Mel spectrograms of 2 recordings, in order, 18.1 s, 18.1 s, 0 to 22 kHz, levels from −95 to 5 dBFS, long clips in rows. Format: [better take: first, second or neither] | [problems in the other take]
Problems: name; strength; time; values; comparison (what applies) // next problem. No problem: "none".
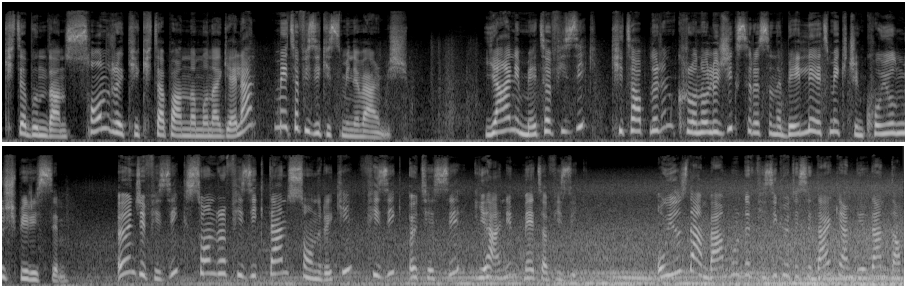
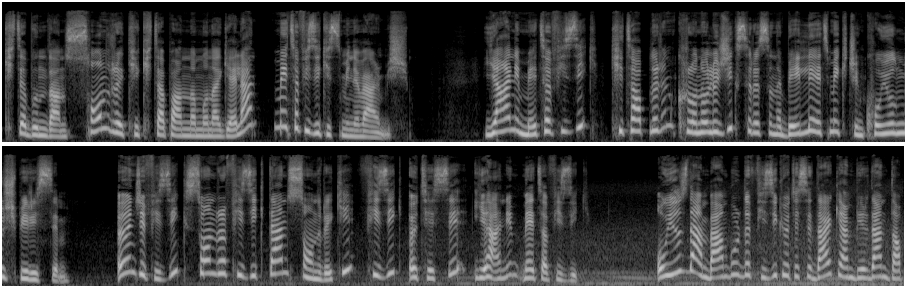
second | animal sounds; loud; throughout; 3 dB below the speech; faint in the second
